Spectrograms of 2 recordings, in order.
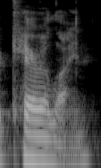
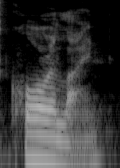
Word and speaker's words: Coraline: getting her name wrong they call her Caroline she keeps saying my name's Coraline not Caroline Coraline the other thing she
